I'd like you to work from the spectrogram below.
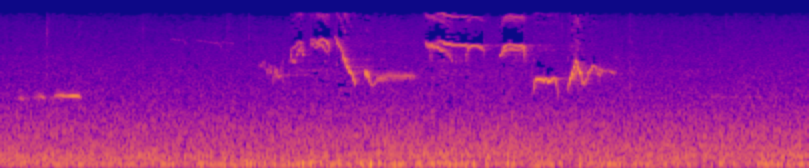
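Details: Robin singing in a park in the rain while coming to take food: thin high warbled phrases with sliding, twisting notes in short bursts, over steady rain and low background rumble.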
